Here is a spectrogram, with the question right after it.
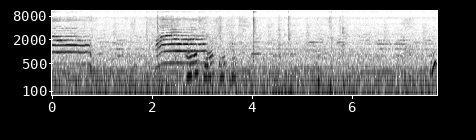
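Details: Russian Blue cat named Shion during a blood pressure test at a veterinary clinic in Nagoya, giving drawn-out, high, harmonic meows, one near the start and a longer, bending one midway, with low clinic hum and faint voices behind.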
